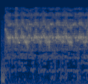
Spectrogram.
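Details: Car engine with a sharp, steady high-pitched squeal holding without a break; slipping alternator belt.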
